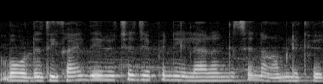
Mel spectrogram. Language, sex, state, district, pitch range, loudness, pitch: Rajasthani, female, Rajasthan, Nagaur, 175-200 Hz, -16 LUFS, 180 Hz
